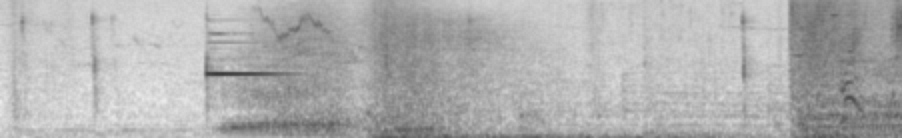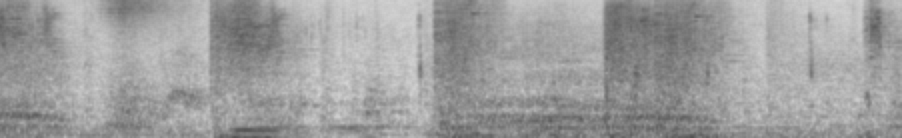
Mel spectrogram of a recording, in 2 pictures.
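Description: Heavy blows and whooshing strikes land in a fierce fight.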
